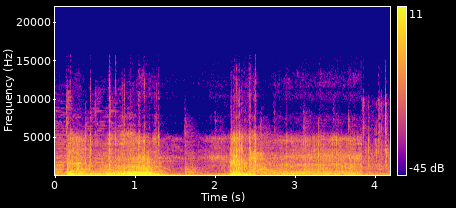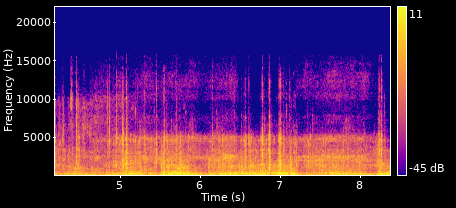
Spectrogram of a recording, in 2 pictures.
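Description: Mountain bike rolling over hardpacked dirt: a steady rumble and rattle from the tyres and bike, with a couple of thumps, the sharpest about two seconds in.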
